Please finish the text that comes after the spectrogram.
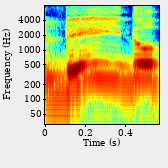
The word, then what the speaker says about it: RAID: これでレイドって読むらしいん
